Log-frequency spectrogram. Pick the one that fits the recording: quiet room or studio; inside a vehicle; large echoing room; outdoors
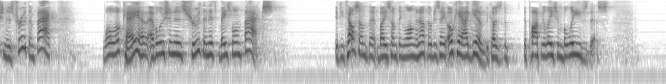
large echoing room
